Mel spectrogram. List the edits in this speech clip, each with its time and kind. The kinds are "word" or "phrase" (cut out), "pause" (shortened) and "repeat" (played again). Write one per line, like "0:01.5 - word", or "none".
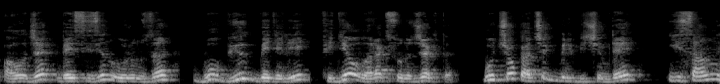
none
